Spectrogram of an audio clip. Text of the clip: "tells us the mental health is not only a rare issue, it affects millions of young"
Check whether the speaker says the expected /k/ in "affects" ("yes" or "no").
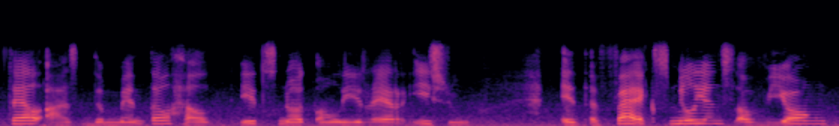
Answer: yes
